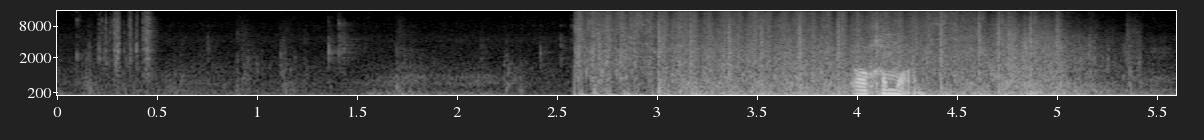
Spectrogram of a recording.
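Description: Rapid bursts of gunfire from an exchange in Fortnite Arena Solos, loud and dense, breaking in sharply after a quieter stretch and rolling on to the end, with a brief frustrated voice cutting in over it.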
